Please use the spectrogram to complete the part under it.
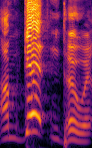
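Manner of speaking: irritated, fed-up, loud, angry snap. Retelling a man's reply to a cop: imitating an angry man.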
